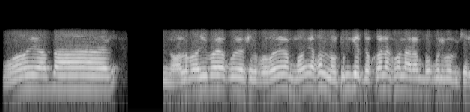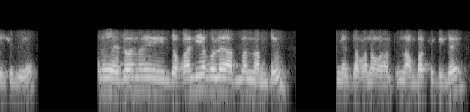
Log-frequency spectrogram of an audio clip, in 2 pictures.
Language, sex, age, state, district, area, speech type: Assamese, male, 45-60, Assam, Nalbari, rural, conversation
